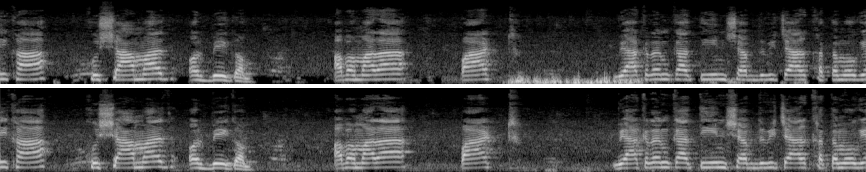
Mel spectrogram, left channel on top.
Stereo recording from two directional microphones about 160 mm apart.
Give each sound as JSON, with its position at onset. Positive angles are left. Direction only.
{"t": 0.0, "sound": "speech", "side_deg": -20}
{"t": 6.1, "sound": "speech", "side_deg": -15}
